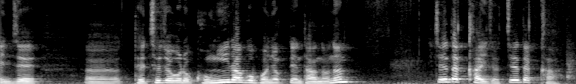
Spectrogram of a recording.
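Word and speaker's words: צדקה: 발음이 여러 가지로 이제 뭐 츠다카냐, 째다카냐, 뭐 발음이 여러 가지인데 그건 남성형이냐, 여성형이냐, 뭐 이렇게 그 변이에 따라서 이제 발음이 달라지는 거라고 생각하시면 되고 보통은 이제 째다카라고 이제 발음을 하는데 그게 이제 공의입니다.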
